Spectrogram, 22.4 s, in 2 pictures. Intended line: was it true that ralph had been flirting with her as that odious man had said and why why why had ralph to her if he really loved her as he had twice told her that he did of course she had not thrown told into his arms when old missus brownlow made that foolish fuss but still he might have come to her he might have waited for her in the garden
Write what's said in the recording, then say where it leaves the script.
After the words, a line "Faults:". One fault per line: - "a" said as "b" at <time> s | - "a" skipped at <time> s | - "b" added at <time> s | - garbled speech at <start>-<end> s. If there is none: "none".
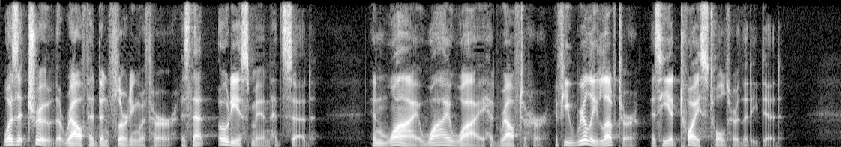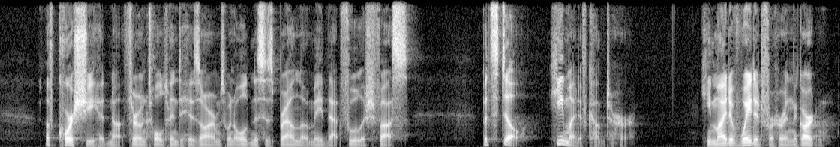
was it true that ralph had been flirting with her as that odious man had said and why why why had ralph to her if he really loved her as he had twice told her that he did of course she had not thrown told into his arms when old missus brownlow made that foolish fuss but still he might have come to her he might have waited for her in the garden
Faults:
none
